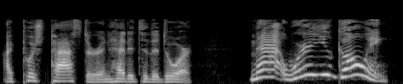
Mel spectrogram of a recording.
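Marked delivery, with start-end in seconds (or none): 2.5-3.9 put-on high child's call; high, urgent kid voice; little sister calling. A narrator's reading. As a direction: call after him in a small girl's voice. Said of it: "Livy called after me".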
